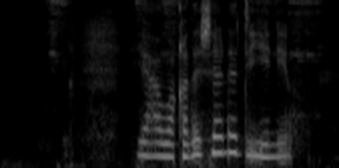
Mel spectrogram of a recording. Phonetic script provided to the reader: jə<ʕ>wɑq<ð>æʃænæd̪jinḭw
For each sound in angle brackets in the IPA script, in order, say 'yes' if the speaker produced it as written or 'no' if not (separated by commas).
yes, yes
